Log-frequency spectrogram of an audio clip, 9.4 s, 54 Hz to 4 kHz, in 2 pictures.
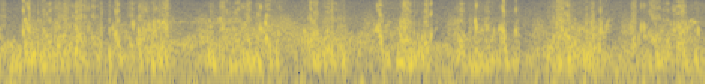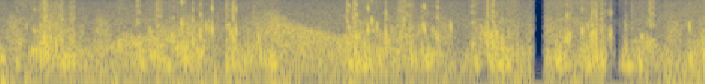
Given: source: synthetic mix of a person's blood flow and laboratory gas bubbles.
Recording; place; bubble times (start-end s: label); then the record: Doppler ultrasound of blood flow; subclavian vein
0.00-0.07 s: bubbles
0.10-1.18 s: bubbles
1.34-1.92 s: bubbles
2.00-2.35 s: bubbles
2.48-2.92 s: bubbles
3.00-3.50 s: bubbles
3.58-4.09 s: bubbles
4.18-4.77 s: bubbles
4.80-5.31 s: bubbles
5.46-6.16 s: bubbles
6.21-6.60 s: bubbles
6.92-7.74 s: bubbles
7.83-8.19 s: bubbles
8.35-9.13 s: bubbles
9.27-9.41 s: bubbles
From the record:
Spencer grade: 4 (maximum detectable bubble signal sounding continuously throughout systole and diastole of every cardiac period, and overriding the amplitude of the normal cardiac signals); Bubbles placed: anywhere in the cardiac cycle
